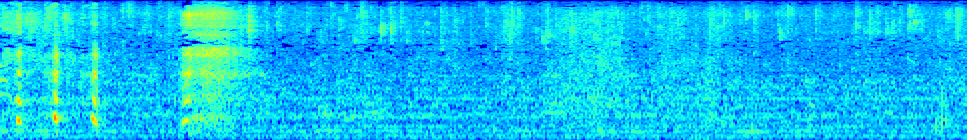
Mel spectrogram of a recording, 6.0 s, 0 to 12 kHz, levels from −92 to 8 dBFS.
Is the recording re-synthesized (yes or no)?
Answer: no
